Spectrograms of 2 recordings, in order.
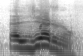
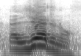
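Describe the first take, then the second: Both takes have the same delivery.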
